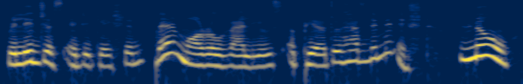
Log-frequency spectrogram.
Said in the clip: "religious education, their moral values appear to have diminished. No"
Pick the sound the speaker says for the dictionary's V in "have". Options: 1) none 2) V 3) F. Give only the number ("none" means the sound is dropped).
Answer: 2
